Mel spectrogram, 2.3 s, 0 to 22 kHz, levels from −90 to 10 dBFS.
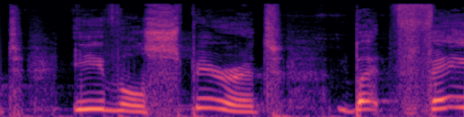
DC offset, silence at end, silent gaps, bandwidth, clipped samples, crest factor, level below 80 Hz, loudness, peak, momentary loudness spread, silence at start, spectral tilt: under 0.1%; 0 s; none; 19 kHz; under 0.1%; 20 dB; -48 dBFS; -25 LUFS; -4 dBFS; 10 LU; 0.05 s; -4 dB/octave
